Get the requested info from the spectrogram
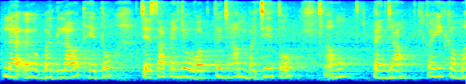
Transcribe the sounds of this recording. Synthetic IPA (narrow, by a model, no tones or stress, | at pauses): labɐd̪laːot̪ʰiet̪ʰo | d͡ʑeːsãpɐ̃ɦɪ̃ɲd͡ʑoʋɐkt̪d͡ʑʱaːmbɐt͡ɕet̪ʰo | ɛ̃ː | pɐ̃ɦɪ̃ɲd͡ʑa | kɐikɐmə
